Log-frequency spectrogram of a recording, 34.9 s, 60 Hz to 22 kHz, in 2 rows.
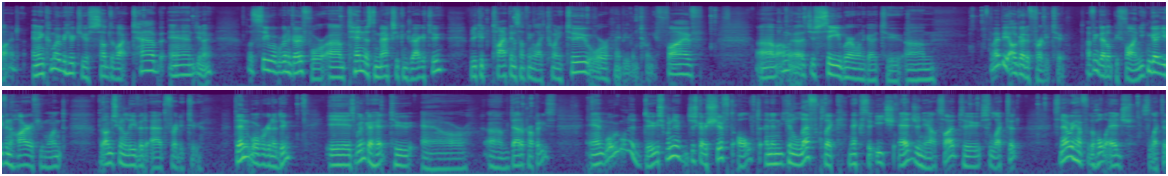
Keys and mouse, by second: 2.8-4.3 drag, 5.0-7.5 drag, 7.4 2, 8.6 click, 10.6-11.9 drag, 14.5-15.5 drag, 22.4 middle click, 25.3 click, 26.2 alt+a, 29.7 alt+shift+click, 30.9-32.0 alt+shift+drag, 33.0 alt+shift+click, 33.8 g.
